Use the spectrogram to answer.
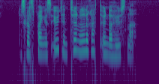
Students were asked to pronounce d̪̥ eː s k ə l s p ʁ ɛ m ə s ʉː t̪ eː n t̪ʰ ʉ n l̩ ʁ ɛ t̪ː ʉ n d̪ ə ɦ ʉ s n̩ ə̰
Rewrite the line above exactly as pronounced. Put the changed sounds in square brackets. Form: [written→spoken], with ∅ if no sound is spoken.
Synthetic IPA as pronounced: d̪̥ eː s k [ə→ɑ] l s p ʁ ɛ [m→ŋ] ə s ʉː t̪ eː n t̪ʰ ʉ n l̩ ʁ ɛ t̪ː ʉ n d̪ ə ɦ [ʉ→ʉː] s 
